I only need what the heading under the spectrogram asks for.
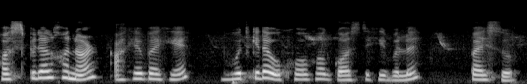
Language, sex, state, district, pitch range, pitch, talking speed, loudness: Assamese, female, Assam, Sonitpur, 220-275 Hz, 240 Hz, 115 wpm, -16 LUFS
